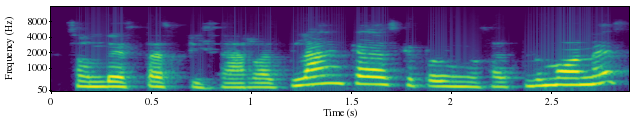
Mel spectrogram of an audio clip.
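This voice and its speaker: A woman with a Mexican accent, a chemistry teacher in her thirties, talking casually as a radio guest and filling pauses with "este" and "pues". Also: fairly high pitch, expressive, a little mellow, highs cut off. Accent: Mexican Spanish. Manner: chatty, frequent fillers like "este" and "pues". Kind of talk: relaxed radio interview chat.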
